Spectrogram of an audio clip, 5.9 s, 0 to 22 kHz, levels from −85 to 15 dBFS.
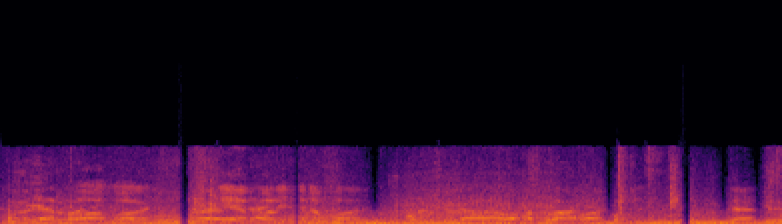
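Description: Throughout, the input gain is likely set far too high, with a fast limiter pulling it down on every loud sound. The result is gain pumping: the background swells in the gaps and ducks by roughly 10 dB under each loud sound, squashing the dynamics.

From 1.33 to 1.42 s, a burst of packet loss: the receiver held and faded the last sound for about 62 ms, then resumed with roughly 40 ms of audio skipped.

From 2.20 to 2.24 s, a short concealed packet loss: about 27 ms was synthesised from the preceding sound to cover a 20 ms hole, heard as a brief smear before the real audio blends back.

From 5.10 to 5.18 s, a second burst of packet loss: about 56 ms of fading continuation fills the gap, and playback jumps ahead past about 60 ms of missing audio.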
